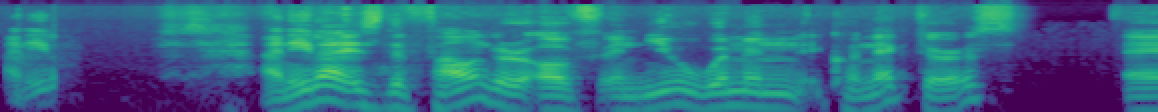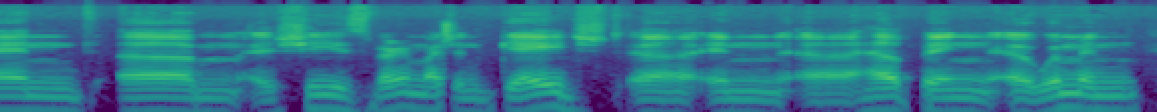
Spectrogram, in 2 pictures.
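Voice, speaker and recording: A man's voice: low voice, normal speed, a little mellow, no echo. A man hosting an informal video-call panel, talking hesitantly with many ums and uhs. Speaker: panel host. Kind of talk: informal online panel talk.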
